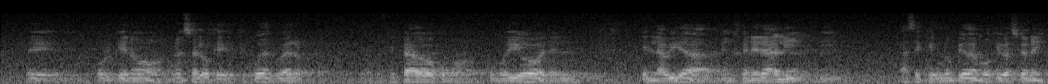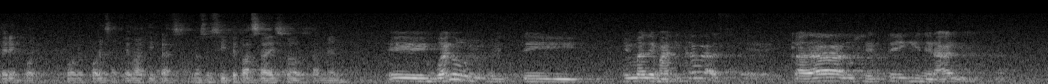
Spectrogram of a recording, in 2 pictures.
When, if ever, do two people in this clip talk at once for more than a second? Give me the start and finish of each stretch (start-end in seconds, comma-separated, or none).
none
